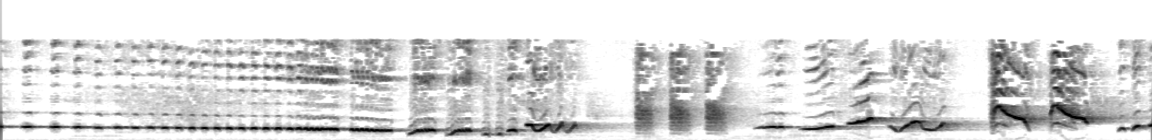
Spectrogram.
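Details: White-rumped shama song used to provoke other shamas into excitement and singing: a long clear whistle slowly sliding downward over two seconds, then rapid varied warbled and swooping phrases with sharp high notes.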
